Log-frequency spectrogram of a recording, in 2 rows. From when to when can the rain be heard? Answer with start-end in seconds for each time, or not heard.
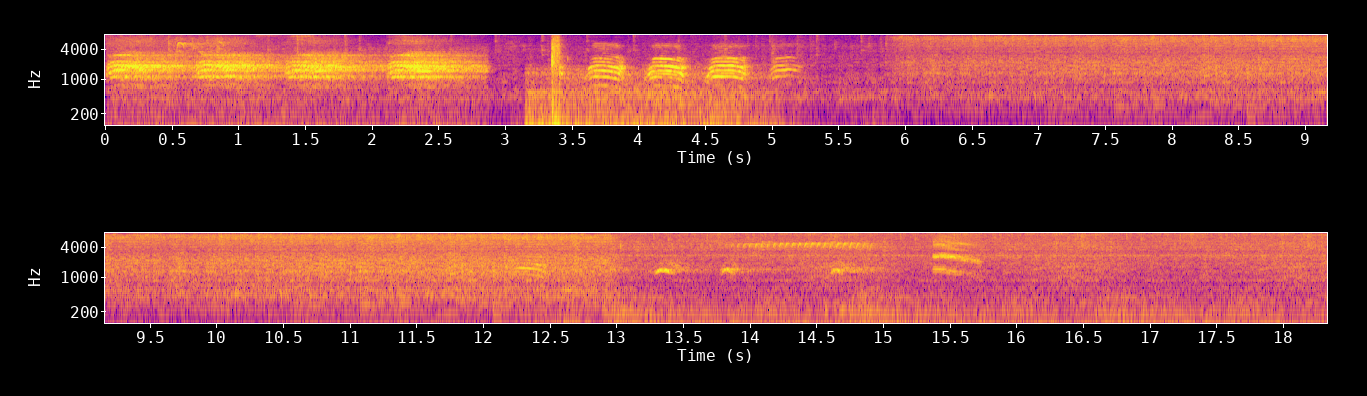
0.0-18.3.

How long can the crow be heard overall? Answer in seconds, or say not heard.
9 s.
